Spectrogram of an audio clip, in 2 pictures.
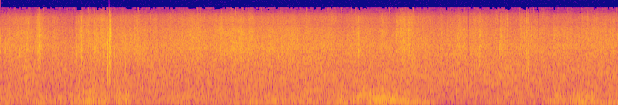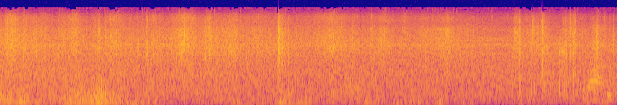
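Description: Crunching and rustling through dry fallen leaves and brush as people walk, with irregular crackles and wind buffeting the camcorder microphone.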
